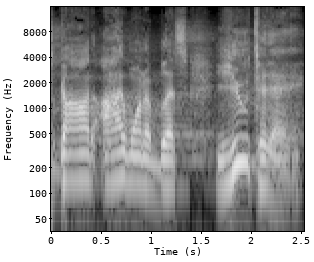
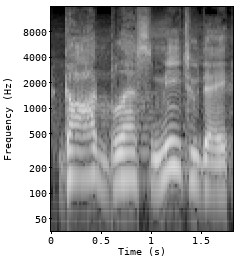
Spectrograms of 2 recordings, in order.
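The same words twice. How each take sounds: First: "God, I wanna bless you today", slow, landing on you; preacher voicing a giving prayer, you stressed. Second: "God bless me today", slow, leaning on me; preacher voicing a selfish prayer, me stressed. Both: Shown as a demonstration.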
